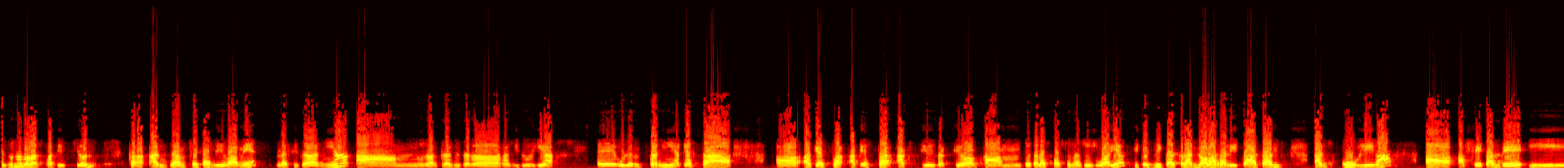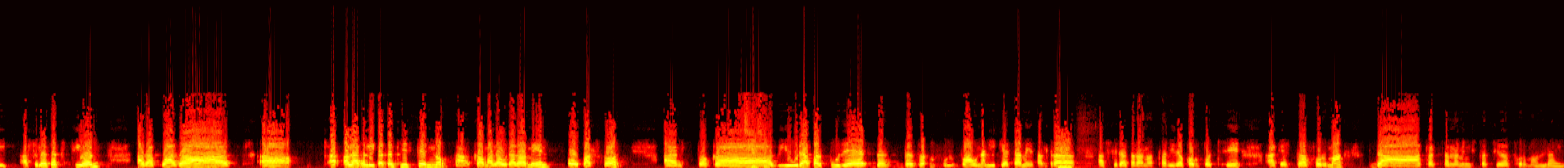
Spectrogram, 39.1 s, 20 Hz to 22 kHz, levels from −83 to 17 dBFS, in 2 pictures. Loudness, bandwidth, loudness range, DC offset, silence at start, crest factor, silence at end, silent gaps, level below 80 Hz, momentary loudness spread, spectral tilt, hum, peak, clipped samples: -10 LUFS; 10 kHz; 3 LU; under 0.1%; 0 s; 10 dB; 0 s; none; -50 dBFS; 9 LU; -4.5 dB/octave; none; 0 dBFS; under 0.1%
